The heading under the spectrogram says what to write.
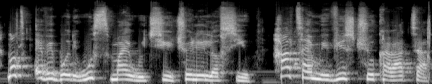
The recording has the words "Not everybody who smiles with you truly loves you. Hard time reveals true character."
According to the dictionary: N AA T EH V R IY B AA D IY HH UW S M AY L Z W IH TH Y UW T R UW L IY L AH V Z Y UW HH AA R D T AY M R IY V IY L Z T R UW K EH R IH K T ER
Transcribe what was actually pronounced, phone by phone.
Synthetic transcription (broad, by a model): N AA T EH V R IY B AA D IY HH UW S M AY L W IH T Y UW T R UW L IY L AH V S Y UW HH AA T AY M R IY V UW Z T R UW K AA R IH K T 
